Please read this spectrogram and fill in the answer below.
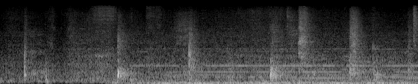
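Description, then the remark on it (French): The heavy door of Notre-Dame church opens as people enter on the south side, through the south transept arm, with a few sharp clunks and knocks, a faint sustained creak-like tone, and a steady murmur of ambience underneath; no one speaks. “Alors par quelle porte on rentre On rentre côté sud, donc euh, par le bras sud du transept.”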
